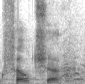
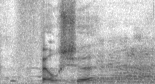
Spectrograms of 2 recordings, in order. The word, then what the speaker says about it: Felcher: name what the dog felcher no it's pronounced fel sure no but I thought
